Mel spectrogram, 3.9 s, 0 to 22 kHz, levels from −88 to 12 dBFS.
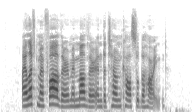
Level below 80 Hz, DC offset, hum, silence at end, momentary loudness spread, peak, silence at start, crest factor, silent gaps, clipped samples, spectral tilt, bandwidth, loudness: -68 dBFS; under 0.1%; none; 0.75 s; 11 LU; -6 dBFS; 0.45 s; 20 dB; none; under 0.1%; -2 dB/octave; 16 kHz; -24 LUFS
